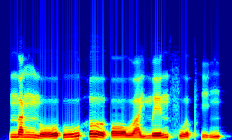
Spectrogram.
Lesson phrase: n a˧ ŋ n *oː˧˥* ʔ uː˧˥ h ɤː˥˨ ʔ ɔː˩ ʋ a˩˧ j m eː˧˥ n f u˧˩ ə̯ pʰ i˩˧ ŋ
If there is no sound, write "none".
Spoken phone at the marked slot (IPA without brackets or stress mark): oː˩˧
